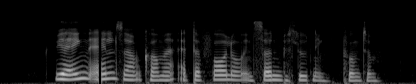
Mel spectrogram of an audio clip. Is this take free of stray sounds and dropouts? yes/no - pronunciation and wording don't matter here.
no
